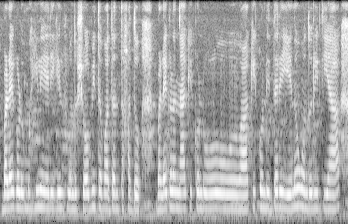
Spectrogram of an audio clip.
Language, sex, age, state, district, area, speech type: Kannada, female, 45-60, Karnataka, Tumkur, rural, spontaneous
